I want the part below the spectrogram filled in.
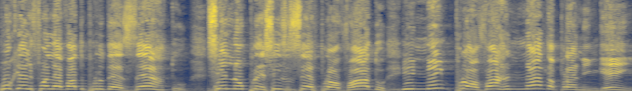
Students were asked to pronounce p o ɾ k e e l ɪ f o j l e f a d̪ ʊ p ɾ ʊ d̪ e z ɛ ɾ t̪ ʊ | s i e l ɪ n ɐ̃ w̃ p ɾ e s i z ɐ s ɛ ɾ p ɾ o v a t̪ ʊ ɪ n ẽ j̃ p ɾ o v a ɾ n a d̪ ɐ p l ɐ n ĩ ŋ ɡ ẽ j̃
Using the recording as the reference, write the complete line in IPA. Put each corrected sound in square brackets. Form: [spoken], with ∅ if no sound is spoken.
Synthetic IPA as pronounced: p o ɾ k e e l ɪ f o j l e [v] a d̪ ʊ p ɾ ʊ d̪ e z ɛ ɾ t̪ ʊ | s [ɪ] e l ɪ n ɐ̃ w̃ p ɾ e s i z ɐ s [e] ɾ p ɾ o v a [d̪] ʊ ɪ n ẽ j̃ p ɾ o v a ɾ n a d̪ ɐ p [ɾ] ɐ n ĩ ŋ ɡ ẽ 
